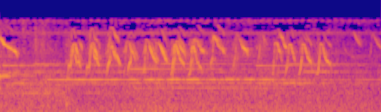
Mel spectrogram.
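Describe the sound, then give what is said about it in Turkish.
A busy flock of Arabian babblers in the hot, dry Middle East chirps in rapid, overlapping bursts, a steady stream of high, sweeping calls, with no voices present. “Arap kuşları olarak bilinen bu küçük canlılar, bu zorlu ortamda hayatta kalmayı başarırlar.”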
